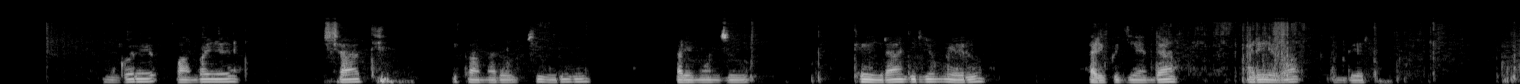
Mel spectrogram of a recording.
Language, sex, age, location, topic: Kinyarwanda, male, 25-35, Kigali, health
